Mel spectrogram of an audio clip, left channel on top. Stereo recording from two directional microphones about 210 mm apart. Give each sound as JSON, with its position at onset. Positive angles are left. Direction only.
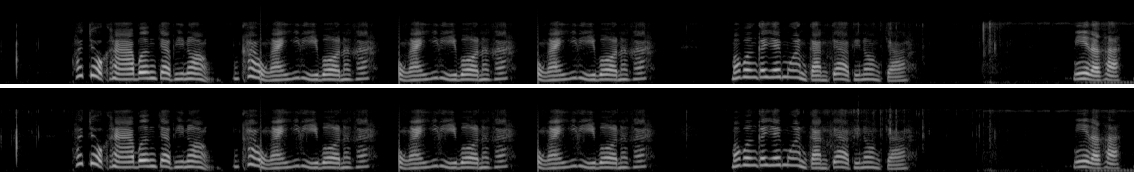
{"t": 0.0, "sound": "speech", "side_deg": -5}
{"t": 10.7, "sound": "speech", "side_deg": 25}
